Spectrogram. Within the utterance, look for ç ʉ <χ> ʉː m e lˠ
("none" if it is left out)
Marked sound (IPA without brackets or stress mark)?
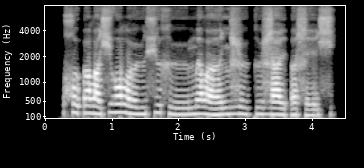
x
